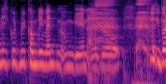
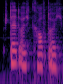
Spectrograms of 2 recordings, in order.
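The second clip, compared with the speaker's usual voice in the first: ordinary talk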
